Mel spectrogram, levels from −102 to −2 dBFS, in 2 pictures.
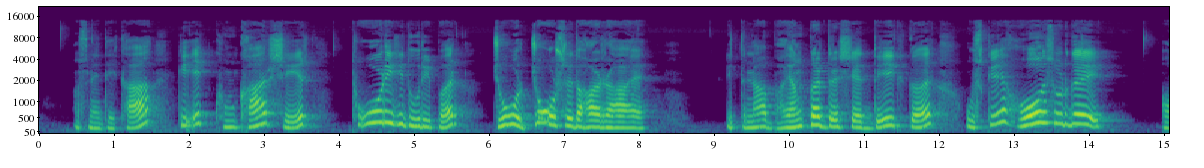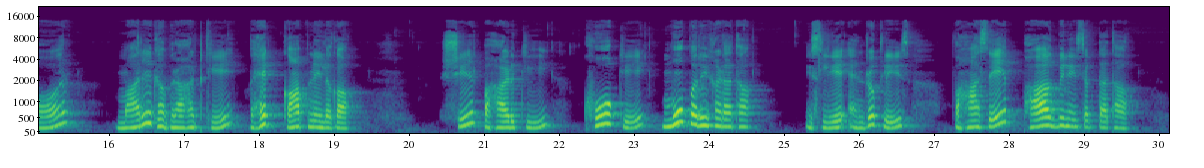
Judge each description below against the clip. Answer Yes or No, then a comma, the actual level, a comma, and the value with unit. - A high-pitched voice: Yes, high, 215 Hz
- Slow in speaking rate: Yes, slow, 100 wpm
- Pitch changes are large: Yes, wide, 6.3 semitones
